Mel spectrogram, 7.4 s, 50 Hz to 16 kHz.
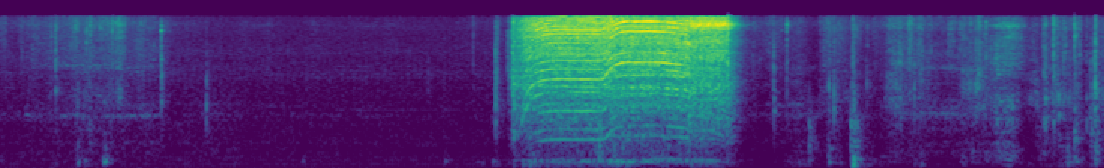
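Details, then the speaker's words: Hilti SF4000 corded drywall auto-feed screw gun after HK1312 needle bearing replacement (bit was wobbling and not reaching the front before repair): steady, clean high-pitched motor whine with no rattle or grinding, spins up and runs healthy. "Okay, now we can see that the AC is good, it's moving. Of course, we will test the screwdriver itself. Yep, it's working."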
